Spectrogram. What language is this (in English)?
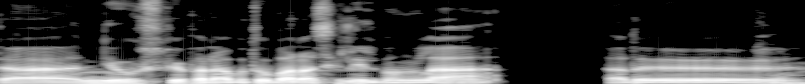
Bodo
